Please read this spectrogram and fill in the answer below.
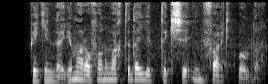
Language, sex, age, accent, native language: Uzbek, male, 18-24, Farg'ona, Uzbek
